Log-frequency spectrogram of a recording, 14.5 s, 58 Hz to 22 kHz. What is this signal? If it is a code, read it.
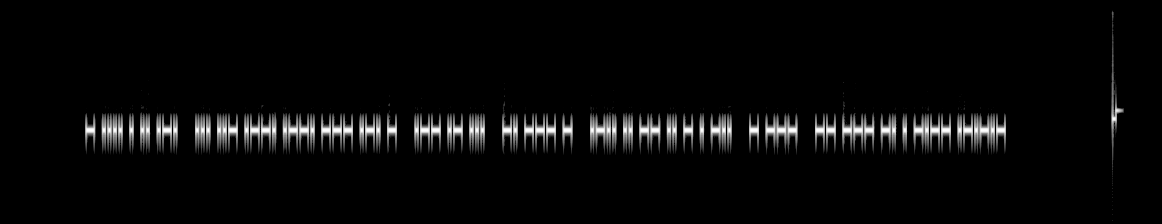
Morse code, heard as a keyed tone, about 34 wpm, 700 Hz. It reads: THEIR SUPPORT WAS NOT LIMITED TO MONEY.
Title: Sentences from Top 1000 Words - Review Part 6 - 35wpm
